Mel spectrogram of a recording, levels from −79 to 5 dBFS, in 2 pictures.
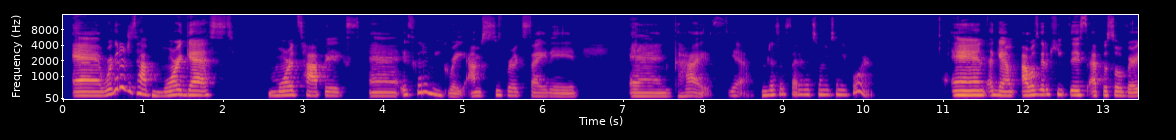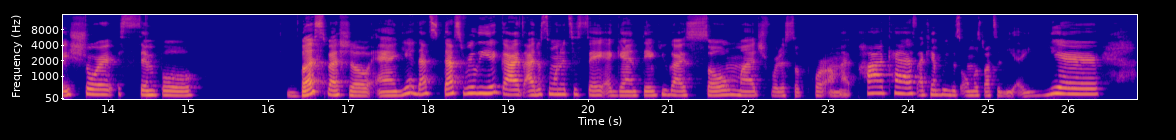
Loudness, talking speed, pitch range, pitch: -25 LUFS, 160 wpm, 170-210 Hz, 185 Hz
